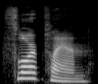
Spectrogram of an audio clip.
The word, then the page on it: floor plan: British English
